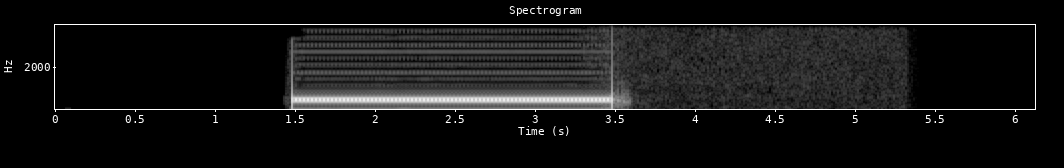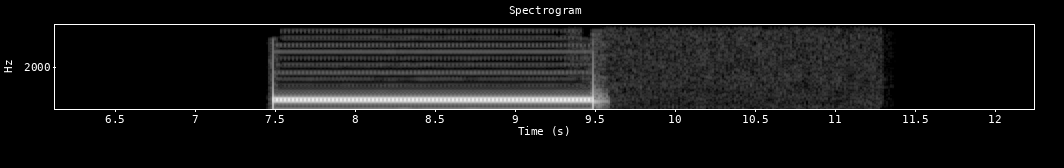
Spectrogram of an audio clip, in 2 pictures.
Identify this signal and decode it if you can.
Ringback tone (North America), 440 + 480 Hz.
